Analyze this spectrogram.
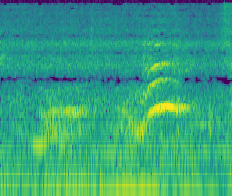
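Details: A five-month-old kitten kept at home, an insect hunter, gives a short rising-then-falling meow near the end, with a faint softer call earlier and a low steady hum underneath.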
